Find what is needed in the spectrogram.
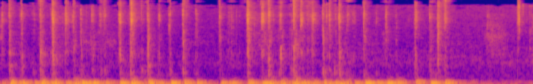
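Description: Fast typing on a computer keyboard: a quick, uneven run of key clicks that dies away about half a second before the end.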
